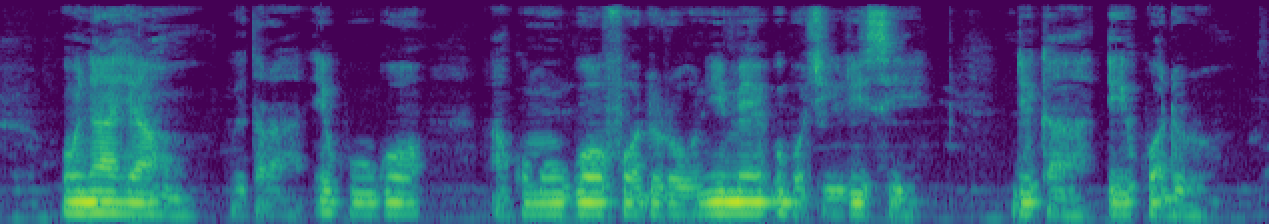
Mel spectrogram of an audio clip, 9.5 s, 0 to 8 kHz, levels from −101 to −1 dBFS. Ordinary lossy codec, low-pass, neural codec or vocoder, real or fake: AAC, 32 kbps; 7.2 kHz; none; real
